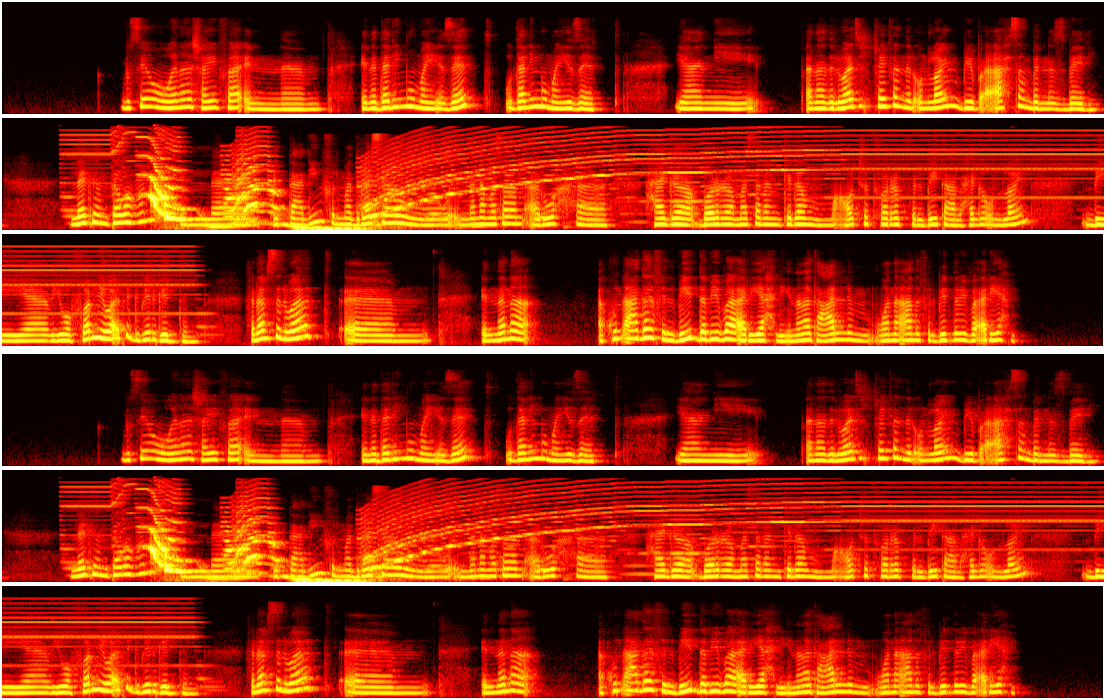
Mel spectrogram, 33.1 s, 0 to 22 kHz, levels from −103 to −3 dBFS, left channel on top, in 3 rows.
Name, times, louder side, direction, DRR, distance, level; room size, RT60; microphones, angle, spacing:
voice 1, 1.2-3.2 3.6-4.7 5.0-5.9 6.7-7.6 8.0-11.0 11.7-17.1 17.5-21.3 21.8-24.0 24.5-25.2 25.5-26.3 26.8-27.3 28.0-32.2, left 2 dB, 30° left, 0.6 m, -27 dB
sound 1, 11.6-24.1, equal, 5° left, 2.1 m, -27 dB
19.5 x 7.3 x 2.5 m
head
